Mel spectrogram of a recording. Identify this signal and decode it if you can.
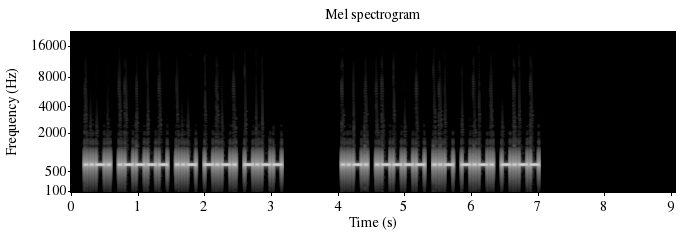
Morse code, heard as a keyed tone, about 28 wpm, 700 Hz. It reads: F1UCY F1UCY
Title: DXCC-100 Call Signs - 5 Characters - Repeated 3x - 28wpm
